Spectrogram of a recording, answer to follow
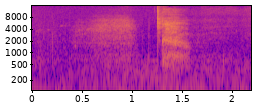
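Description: A woman's breathing while she is close to tears: a soft drawn-in breath, then a shorter, sharper breath about a second and a quarter in.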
